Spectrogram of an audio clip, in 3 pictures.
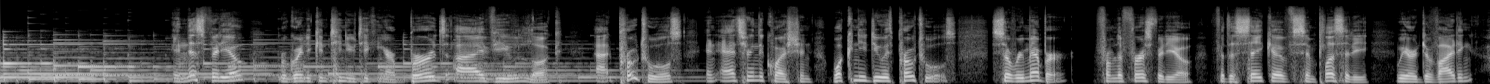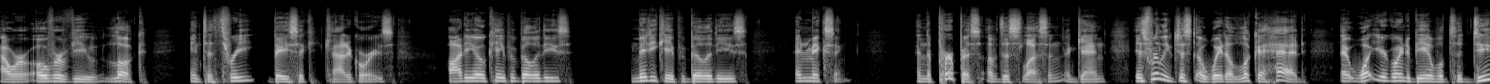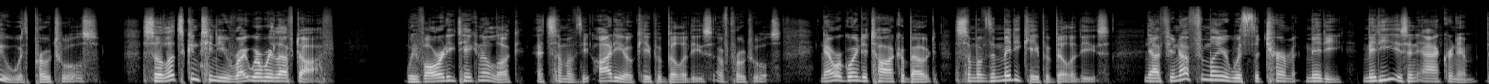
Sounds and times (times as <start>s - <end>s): Speech: 1.7s - 33.2s, 33.9s - 44.6s.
